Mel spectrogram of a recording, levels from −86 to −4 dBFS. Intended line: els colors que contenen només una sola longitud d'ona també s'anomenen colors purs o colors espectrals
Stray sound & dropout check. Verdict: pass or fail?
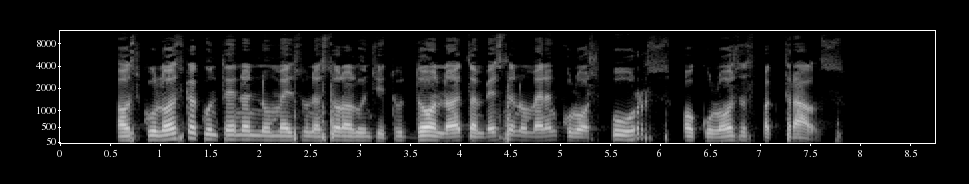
pass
